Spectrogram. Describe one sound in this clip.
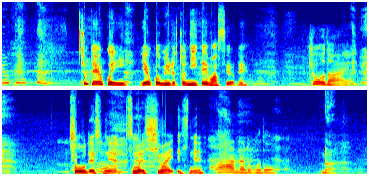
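A young woman sobs and cries out in distress.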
